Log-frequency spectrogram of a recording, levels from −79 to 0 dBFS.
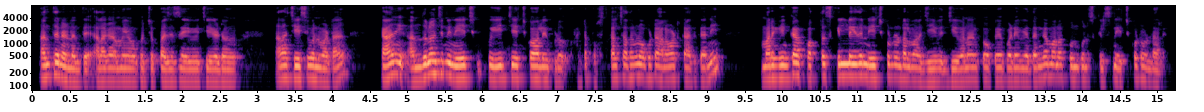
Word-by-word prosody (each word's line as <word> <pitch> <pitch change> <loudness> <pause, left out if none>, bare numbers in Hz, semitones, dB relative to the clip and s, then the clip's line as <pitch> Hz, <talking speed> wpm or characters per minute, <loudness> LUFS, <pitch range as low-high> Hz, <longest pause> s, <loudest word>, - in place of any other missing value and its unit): అంతేనండి. 155 -4 +4
అంతే. 120 - -1
అలాగా 130 +1 +1
మేము 130 -1 0
కొంచెం 130 0 -5
పజెస్ 125 +1 -1
ఇవి 125 0 -2
చేయడం. 125 -1 0 0.6
అలా 150 - +3
చేసావాన్నమాట. 145 -4 +1 0.6
కానీ 180 +5 +5 0.2
అందులో 145 +7 +5
నుంచి 195 0 +1
నేను 170 -4 +5
నేర్చు 150 0 +3 0.3
ఏం 150 - +1
చేర్చుకోవాలి 150 -1 +2
ఇప్పుడు 135 - -6 0.2
అంటే - - -9
పుస్తకాలు 150 0 -5
చదవడం 155 +1 0
ఒకటి 155 0 -3
అలవాటు 145 +1 -2
కాదు - - -3
కానీ, - - 0 0.7
మనకి 150 +1 +3
ఇంకా 180 +4 +4 0.2
కొత్త 150 +1 -4
స్కిల్లు 165 +1 +5
ఏదో 170 +1 +5
నేర్చుకుంటూ 155 +1 0
ఉండాలి. 145 -1 0
మన 135 - -1
జీవ 125 +1 -2 0.2
జీవనానికి 135 +2 -2
ఉపయోగపడే 135 0 -2
విధంగా 140 +5 -1
మనం 155 -1 -2
కొన్ని, 145 -1 -2
కొన్ని 140 0 -7
స్కిల్స్ 130 0 -11
నేర్చుకుంటూ 145 +4 -6
ఉండాలి. 120 -1 -6
145 Hz, 170 wpm, -23 LUFS, 130-155 Hz, 0.7 s, కానీ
